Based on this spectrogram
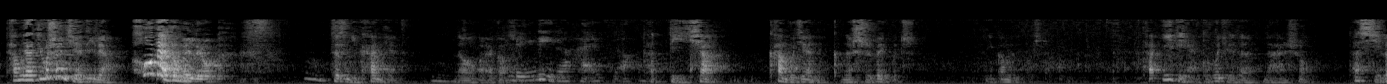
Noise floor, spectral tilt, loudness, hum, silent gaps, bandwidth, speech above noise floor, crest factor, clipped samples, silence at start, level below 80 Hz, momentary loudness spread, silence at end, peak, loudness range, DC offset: -59 dBFS; -3 dB/octave; -27 LUFS; none; none; 8.8 kHz; 30 dB; 28 dB; under 0.1%; 0.05 s; -64 dBFS; 22 LU; 0 s; -2 dBFS; 16 LU; under 0.1%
